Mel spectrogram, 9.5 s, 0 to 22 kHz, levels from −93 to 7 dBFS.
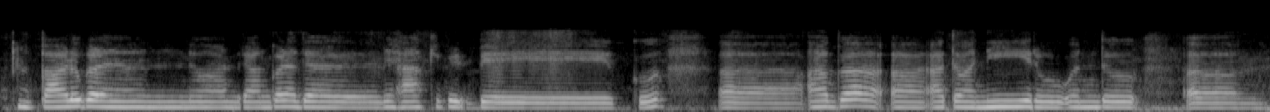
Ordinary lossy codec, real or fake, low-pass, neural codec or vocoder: Opus, 32 kbps; fake; 7.2 kHz; codec, 16 kHz, 4 kbps, FunCodec, trained on LibriTTS, 50 frames a second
